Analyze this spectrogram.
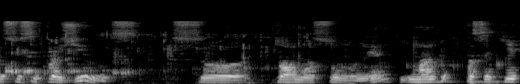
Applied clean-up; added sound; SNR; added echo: classical method WPE with log-MMSE.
